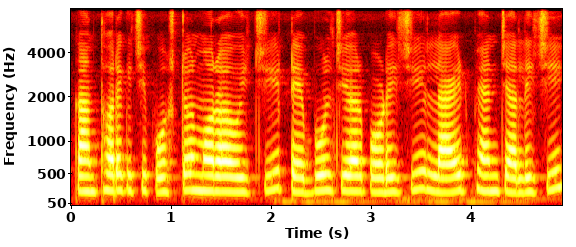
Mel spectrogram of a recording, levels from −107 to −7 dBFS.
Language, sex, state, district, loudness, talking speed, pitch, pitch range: Odia, female, Odisha, Khordha, -17 LUFS, 120 wpm, 235 Hz, 225-245 Hz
